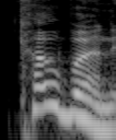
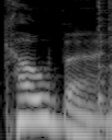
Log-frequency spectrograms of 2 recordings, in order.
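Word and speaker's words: Cogburn: Coburn. It's a silent G. You're the Coburn. worst. That's pronounced Coburn. You don't pronounce the G.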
